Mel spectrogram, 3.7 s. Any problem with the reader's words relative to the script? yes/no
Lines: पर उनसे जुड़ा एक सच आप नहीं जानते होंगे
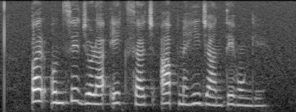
no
